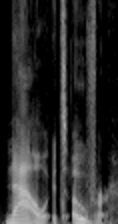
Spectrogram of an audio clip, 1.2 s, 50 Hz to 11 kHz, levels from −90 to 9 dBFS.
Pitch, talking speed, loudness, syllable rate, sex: 160 Hz, 150 wpm, -20 LUFS, 4.0 syllables/s, female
